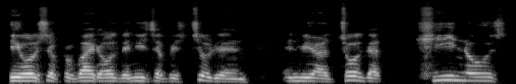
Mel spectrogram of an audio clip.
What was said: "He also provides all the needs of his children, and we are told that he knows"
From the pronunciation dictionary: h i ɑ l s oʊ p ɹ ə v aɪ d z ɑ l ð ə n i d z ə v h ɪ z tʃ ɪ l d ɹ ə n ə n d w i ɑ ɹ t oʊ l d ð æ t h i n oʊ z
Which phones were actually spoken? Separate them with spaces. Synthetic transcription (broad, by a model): h i ɑ l s oʊ p ɹ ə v aɪ d ɑ l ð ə n i d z ə v h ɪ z tʃ ɪ l d ɹ ə n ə n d w i ɑ ɹ t oʊ l d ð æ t h i n oʊ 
